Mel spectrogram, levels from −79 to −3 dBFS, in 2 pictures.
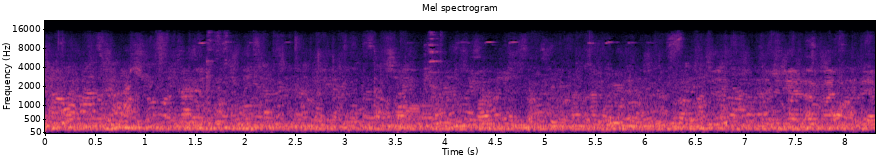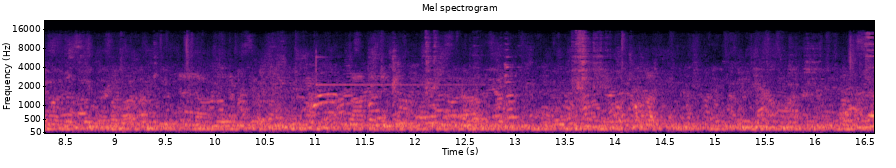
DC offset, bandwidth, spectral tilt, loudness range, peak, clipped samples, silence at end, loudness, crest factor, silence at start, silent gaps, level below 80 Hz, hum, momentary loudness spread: under 0.1%; 15.5 kHz; -5.5 dB/octave; 2 LU; -12 dBFS; under 0.1%; 0 s; -26 LUFS; 14 dB; 0 s; none; -66 dBFS; none; 3 LU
